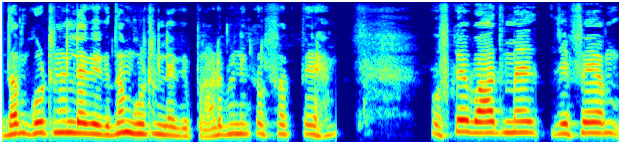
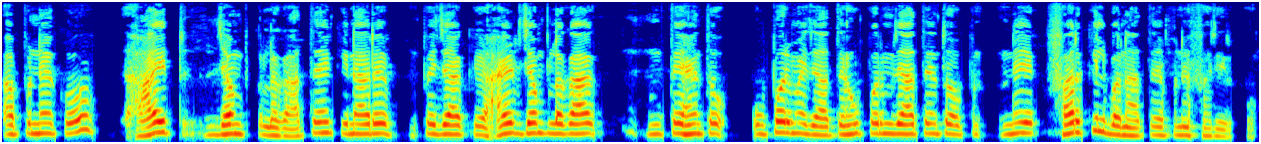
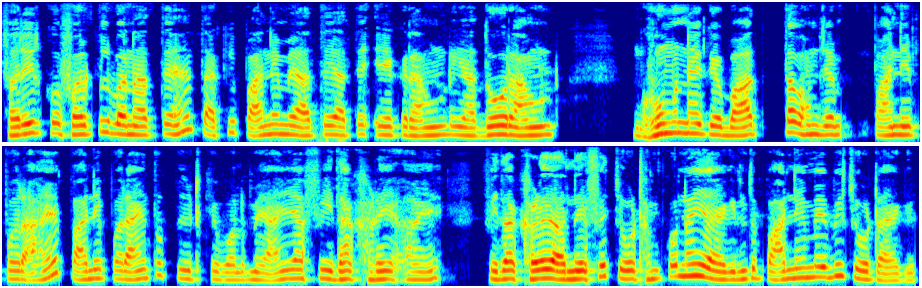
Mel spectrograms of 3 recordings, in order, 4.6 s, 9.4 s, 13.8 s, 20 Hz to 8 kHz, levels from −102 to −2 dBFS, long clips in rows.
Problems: constant background noise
